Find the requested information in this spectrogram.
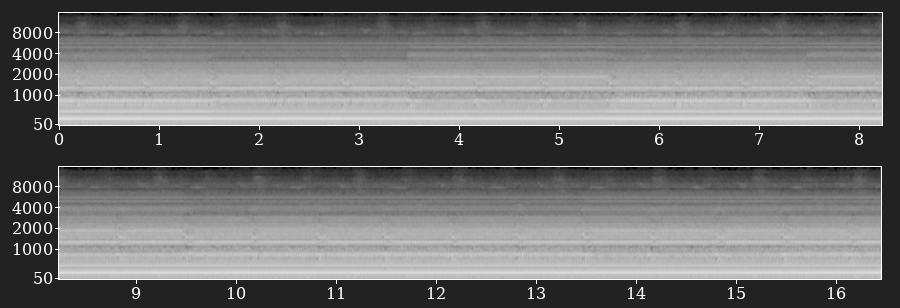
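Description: Steady loud droning buzz with rapid repetitive knocking and hum from an MRI scanner running a head scan; normal machine noise.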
